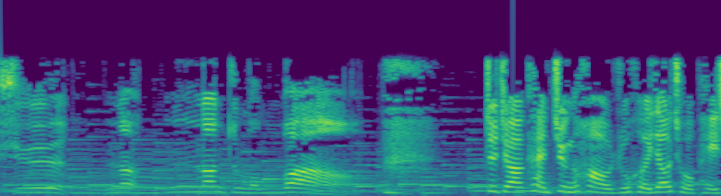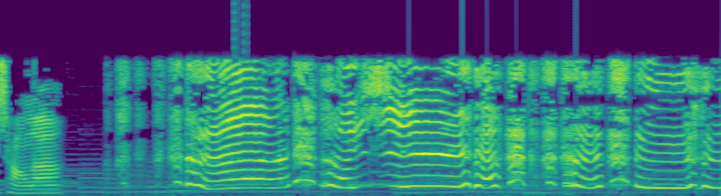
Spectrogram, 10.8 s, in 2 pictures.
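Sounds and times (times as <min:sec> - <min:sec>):
speech: 0:00.1 - 0:07.1, 0:07.8 - 0:10.8
girl crying sadly: 0:06.2 - 0:10.8.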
